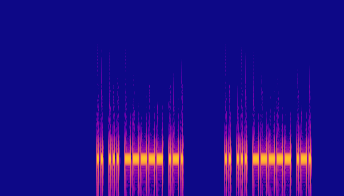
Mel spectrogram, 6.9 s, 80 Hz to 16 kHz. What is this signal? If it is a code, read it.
Morse code, heard as a keyed tone, about 32 wpm, 700 Hz. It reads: IS0R IS0R
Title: DXCC-100 Call Signs - 4 Characters - Repeated 2x - 30wpm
